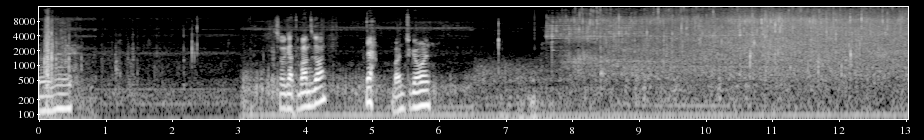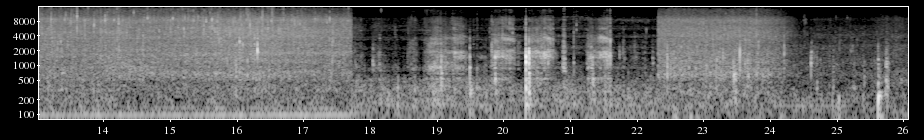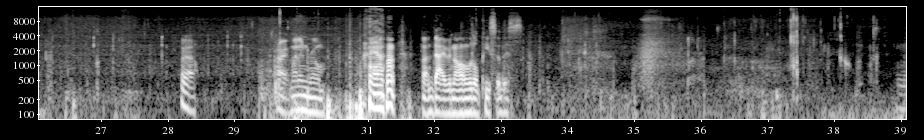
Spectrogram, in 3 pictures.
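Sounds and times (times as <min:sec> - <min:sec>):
fish frying sizzle: 0:07.6 - 0:17.8, 0:22.3 - 0:25.4.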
